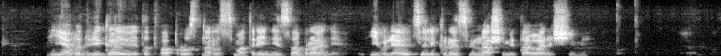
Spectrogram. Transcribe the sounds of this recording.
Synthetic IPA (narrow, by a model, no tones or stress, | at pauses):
javɨd̪vʲɪɡajʊɛt̪ət̪vɐpɾo̞snəɾəsːmɐt̪ɾʲenʲɪjəsɐbɾanʲɪjə | jɪvlʲæjʊt̪sːəlʲɪkɾɨsɨnaʂɨmʲɪt̪ɐvaɾʲɪɕːɪmʲɪ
